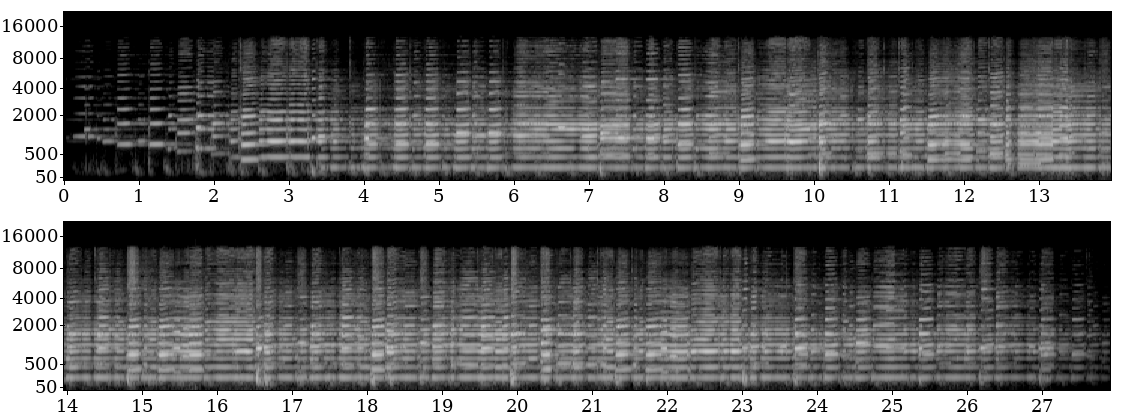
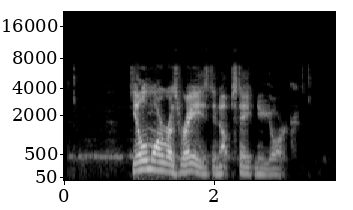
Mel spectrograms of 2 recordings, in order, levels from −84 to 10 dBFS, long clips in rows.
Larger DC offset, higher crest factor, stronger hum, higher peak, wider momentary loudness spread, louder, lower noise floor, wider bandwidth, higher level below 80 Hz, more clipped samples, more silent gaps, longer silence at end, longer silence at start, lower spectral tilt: neither; about the same, 18 dB vs 18 dB; neither; about the same, -2 dBFS vs -2 dBFS; second, 10 LU vs 18 LU; about the same, -17 LUFS vs -16 LUFS; second, -40 dBFS vs -49 dBFS; first, 13 kHz vs 7.2 kHz; second, -74 dBFS vs -56 dBFS; neither; neither; second, 0.35 s vs 0.7 s; second, 0.15 s vs 0.9 s; second, -2 dB/octave vs -5 dB/octave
